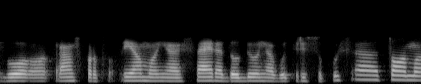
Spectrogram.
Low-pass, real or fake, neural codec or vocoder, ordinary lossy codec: 3.6 kHz; fake; codec, 24 kHz, 0.9 kbps, WavTokenizer, large speech release; AAC, 32 kbps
